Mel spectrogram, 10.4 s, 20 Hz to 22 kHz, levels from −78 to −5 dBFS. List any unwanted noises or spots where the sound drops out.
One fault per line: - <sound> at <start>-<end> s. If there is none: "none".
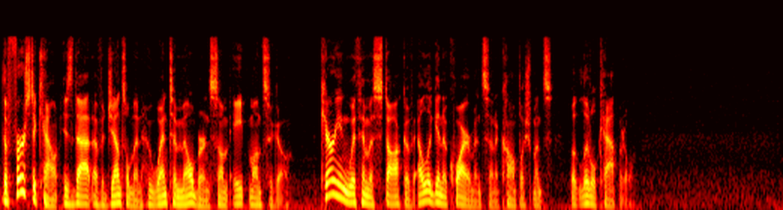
none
